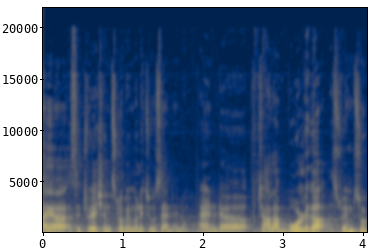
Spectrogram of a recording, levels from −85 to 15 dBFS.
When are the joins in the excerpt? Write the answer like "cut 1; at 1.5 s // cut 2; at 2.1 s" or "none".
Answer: cut 1; at 1.8 s // cut 2; at 2.6 s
